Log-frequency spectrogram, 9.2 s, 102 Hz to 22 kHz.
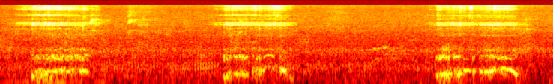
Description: Hubby’s soothing snoring puts our 4month old Seal Point Siamese Kitty Cat Fur Baby to bed ❣️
